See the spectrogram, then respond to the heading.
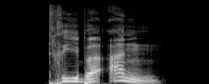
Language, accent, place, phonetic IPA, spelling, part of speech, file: German, Germany, Berlin, [ˌtʁiːbə ˈan], triebe an, verb, De-triebe an.ogg
- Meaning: first/third-person singular subjunctive II of antreiben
